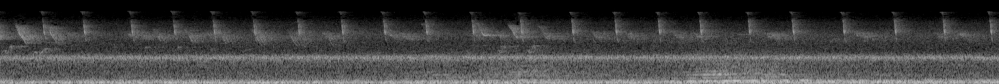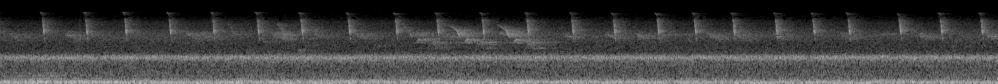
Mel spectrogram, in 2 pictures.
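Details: Cicadas, emerged in 2021 after 17 years underground, in a summer night setting: a steady, unbroken buzzing drone runs throughout, overlaid by sharp high chirps repeating about four times a second above a low background rumble.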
